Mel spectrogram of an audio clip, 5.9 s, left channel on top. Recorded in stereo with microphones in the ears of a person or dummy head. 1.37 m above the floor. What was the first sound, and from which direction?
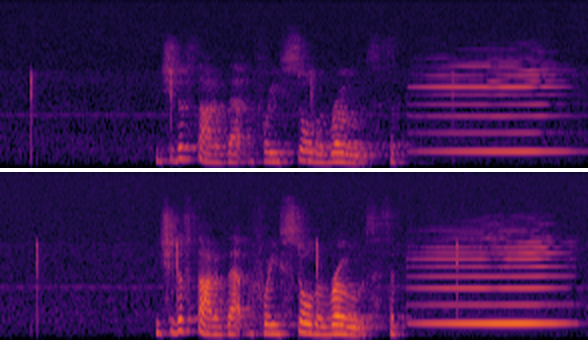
A woman speaking, 50° right (ahead or behind).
